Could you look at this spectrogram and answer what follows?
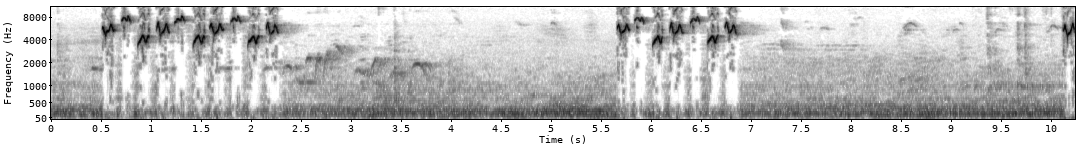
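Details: First-place wingko Cinereous tit singing hard as a lure for other captive birds: two bursts of rapid, high, ringing double-pitched notes, the first longer, the second shorter five seconds later, with a single note at the end and quiet hum between.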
